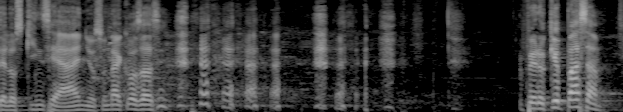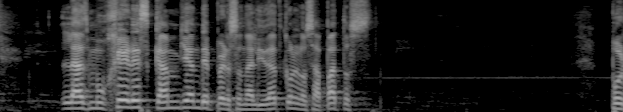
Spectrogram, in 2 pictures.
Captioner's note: laughs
